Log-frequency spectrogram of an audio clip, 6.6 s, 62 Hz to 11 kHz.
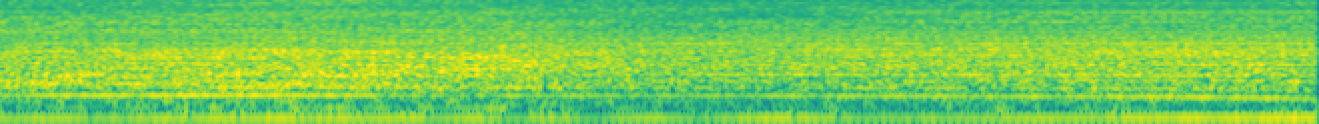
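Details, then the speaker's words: Engine idling high at about 2500 rpm on a cold day with a steady fast-idle hum that never settles. A/C hoses are disconnected but the compressor is still belt-driven. Pinching a hose made no difference. Cause unconfirmed; a blown head gasket is suspected, with smoky exhaust. "2500 that's actually not terrible for a cold day"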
